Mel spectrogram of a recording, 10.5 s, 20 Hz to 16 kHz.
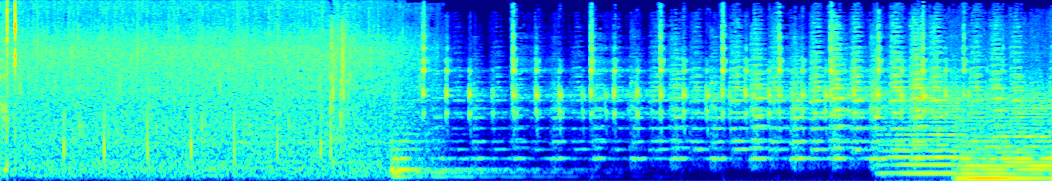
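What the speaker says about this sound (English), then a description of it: "This rain ain't too bad." Rain falling in the Persona 5 video game, a steady patter with scattered drops that gives way to a game soundscape of ticking, rhythmic tones and a low swelling hum toward the end, fairly quiet and with no talking.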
